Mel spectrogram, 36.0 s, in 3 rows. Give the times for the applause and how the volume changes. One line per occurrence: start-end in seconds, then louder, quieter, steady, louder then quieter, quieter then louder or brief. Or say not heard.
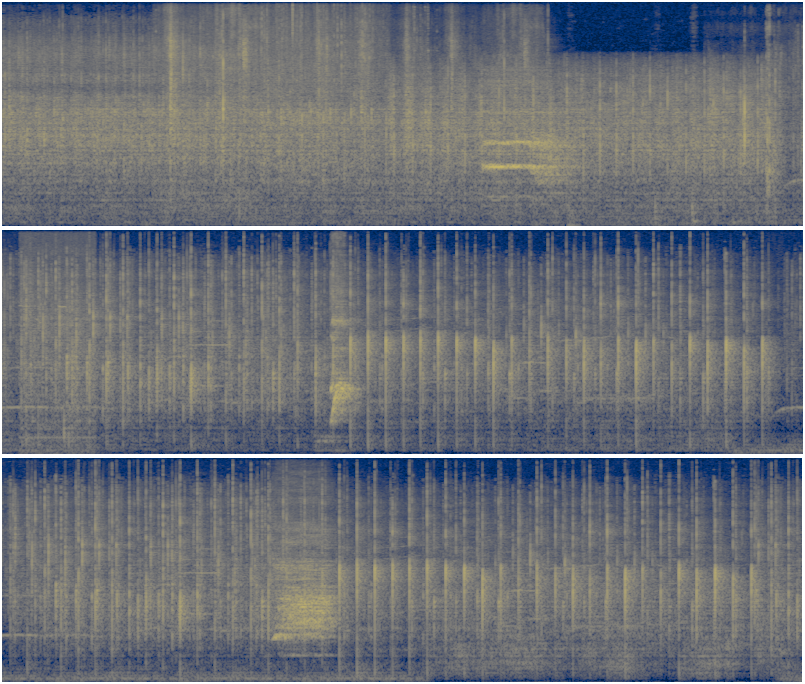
0.0-35.9 steady.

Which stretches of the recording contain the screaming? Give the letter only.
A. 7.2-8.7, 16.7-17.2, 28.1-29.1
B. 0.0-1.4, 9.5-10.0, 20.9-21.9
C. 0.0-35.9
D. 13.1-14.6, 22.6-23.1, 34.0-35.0
A.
